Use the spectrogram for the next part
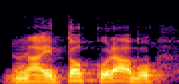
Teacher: there is no tu sound in Japanese. There's only tsu in Japanese, which is why we have naito rather than naitu. Tu doesn't exist in Japanese, so Japanese opts for to when an English word or syllable ends with a T.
